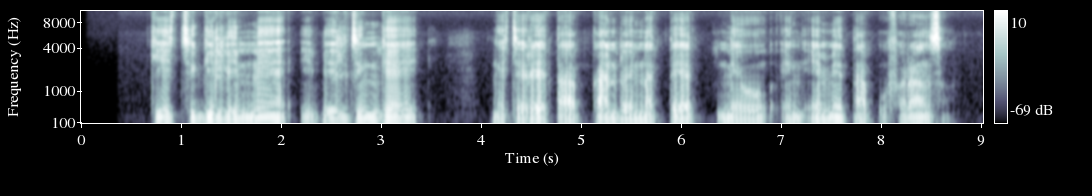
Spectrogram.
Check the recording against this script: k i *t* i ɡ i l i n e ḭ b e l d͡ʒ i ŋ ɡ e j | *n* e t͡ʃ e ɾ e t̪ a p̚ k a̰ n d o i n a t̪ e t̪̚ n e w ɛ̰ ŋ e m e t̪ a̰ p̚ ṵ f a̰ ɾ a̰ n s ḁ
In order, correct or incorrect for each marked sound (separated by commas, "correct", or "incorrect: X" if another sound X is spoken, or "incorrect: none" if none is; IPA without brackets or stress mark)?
incorrect: t͡ʃ, incorrect: ŋ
